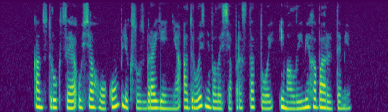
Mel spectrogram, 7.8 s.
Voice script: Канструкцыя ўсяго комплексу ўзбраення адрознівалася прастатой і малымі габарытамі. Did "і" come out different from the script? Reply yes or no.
no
